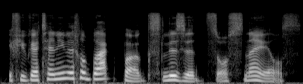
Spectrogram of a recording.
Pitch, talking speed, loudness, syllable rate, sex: 195 Hz, 180 wpm, -18 LUFS, 4.6 syllables/s, female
